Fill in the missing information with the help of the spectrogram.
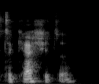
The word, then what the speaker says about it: Takeshita: This might be the only time this will ever happen, but I think I can correct you on a Japanese pronunciation. It's Takeshita.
